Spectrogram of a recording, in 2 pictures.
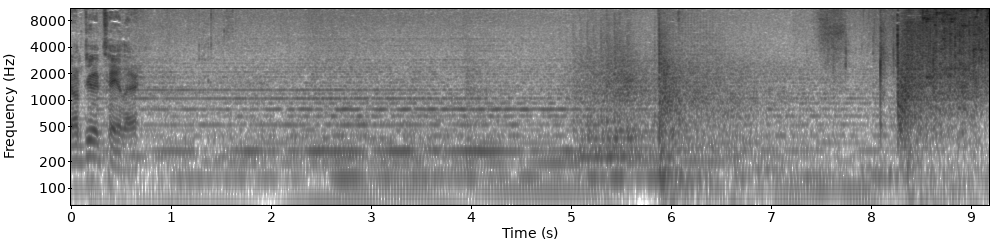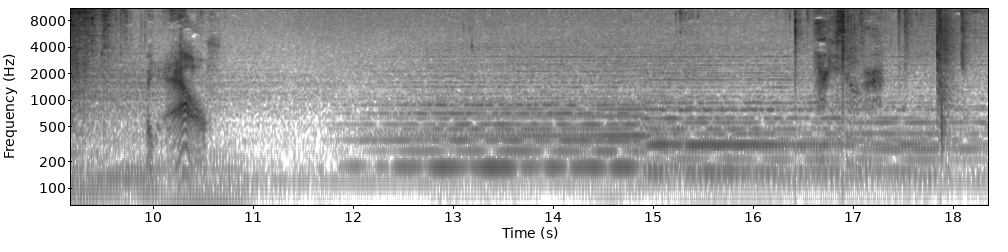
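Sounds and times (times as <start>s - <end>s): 
speech: 0.0s - 0.8s, 10.2s - 10.7s
droning musical backdrop: 0.0s - 18.3s
glass shattering: 8.2s - 9.9s
glass shards tinkling: 8.5s - 9.8s.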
